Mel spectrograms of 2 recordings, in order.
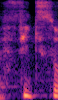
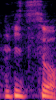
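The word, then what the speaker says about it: Fico: Il y a aussi Aurélien Duchesne, ce fameux Fixo, on m'a dit que ça se prononce. Fitso. Non, pas Fixo. Fitso, vous dites c'est ça. En fait, les C, ça se prononce de pareil en polonais, par exemple.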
